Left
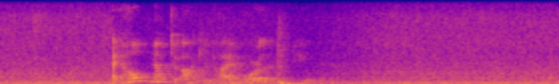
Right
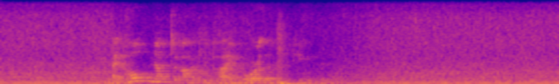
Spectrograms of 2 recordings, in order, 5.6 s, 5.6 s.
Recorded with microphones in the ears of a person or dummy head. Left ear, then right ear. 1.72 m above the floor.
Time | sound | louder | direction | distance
1.1 | a man speaking | left 4 dB | 50° left (ahead or behind) | 0.7 m
2.8 | a thud | left 2 dB | 20° left (ahead or behind) | 1.2 m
